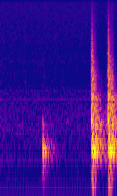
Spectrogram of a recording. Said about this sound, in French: On a frappé à la porte.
